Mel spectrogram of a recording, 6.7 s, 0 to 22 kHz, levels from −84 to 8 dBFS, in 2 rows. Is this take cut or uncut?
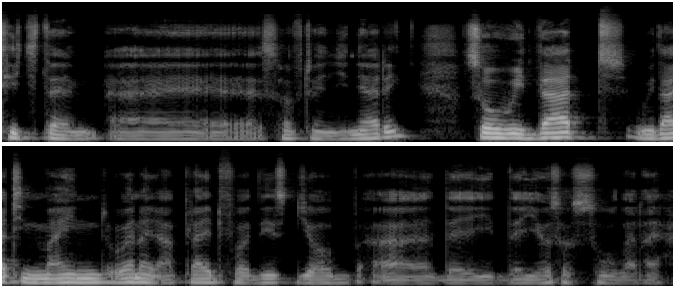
uncut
